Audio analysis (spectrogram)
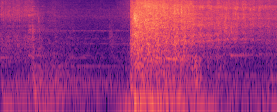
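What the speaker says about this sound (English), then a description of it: "I also want to see this shatter rebar" A shatter rebar round fired in a video game bursts with a sudden loud, crashing shatter about halfway through. A bright, noisy spray of breaking debris follows and fades over about a second, after a quiet stretch of low ambient rumble.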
